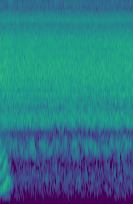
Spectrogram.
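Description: Hot oil frying and splattering in a home pan while kids' snacks cook, a steady loud sizzle that hisses on without a break from start to finish.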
